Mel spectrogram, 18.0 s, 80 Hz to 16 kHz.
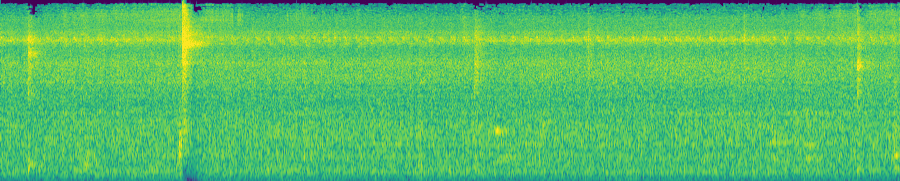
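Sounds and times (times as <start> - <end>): golf driver striking ball: 3.5 - 4.2.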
